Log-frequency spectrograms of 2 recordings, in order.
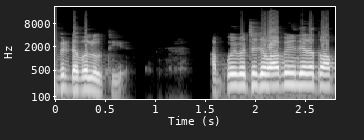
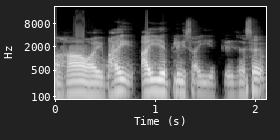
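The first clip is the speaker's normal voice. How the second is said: mock respectful welcome; 6 semitones lower, 4 dB quieter than usual. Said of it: "थोड़ी बहुत इज्जत आपको दूंगा".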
